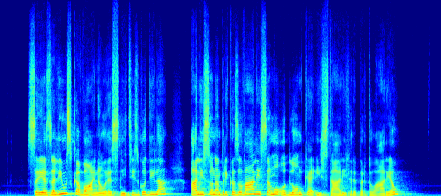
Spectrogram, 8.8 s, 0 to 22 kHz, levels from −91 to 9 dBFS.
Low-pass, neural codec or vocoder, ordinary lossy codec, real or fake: none; codec, 44.1 kHz, 7.8 kbps, DAC; none; fake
